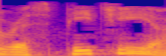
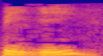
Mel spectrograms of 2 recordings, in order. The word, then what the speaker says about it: Respighi: It's Ottorino Respighi. I hope I didn't butcher that. – Respighi. Close. – Respighi, okay.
